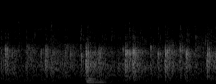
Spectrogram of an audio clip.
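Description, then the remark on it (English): A crowd applauds steadily after a Christmas message and play, many hands clapping together in a dense, continuous patter that fills the whole moment without any talking. “Can we give God a big clap offering for that?”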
